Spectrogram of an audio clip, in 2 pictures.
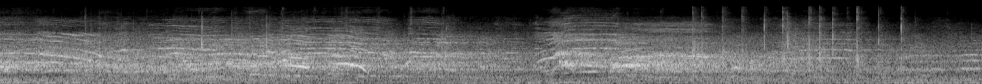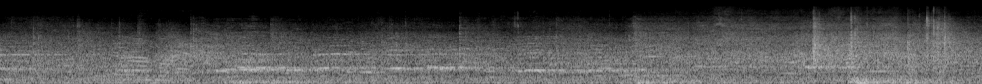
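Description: A crowd of spectators chatters and calls out in a large echoing arena.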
